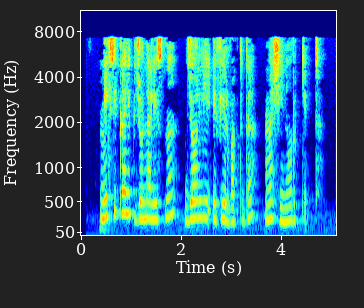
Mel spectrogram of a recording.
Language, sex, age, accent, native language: Uzbek, female, 19-29, Xorazm, Uzbek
